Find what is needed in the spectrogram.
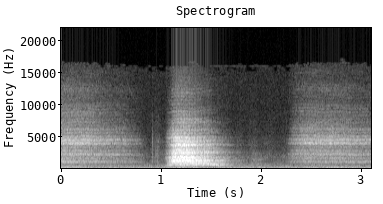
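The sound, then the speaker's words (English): One loud, breathy deep breath taken while standing and bouncing in place to release tension, a single rushing inhale-exhale that rises sharply, fades, and leaves a faint steady hiss. “I'll stand in place, I'll kind of bounce in place, taking 10 deep breaths.”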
